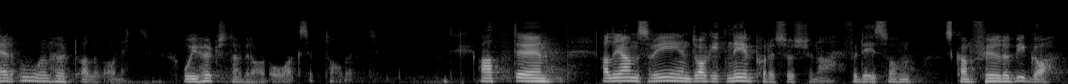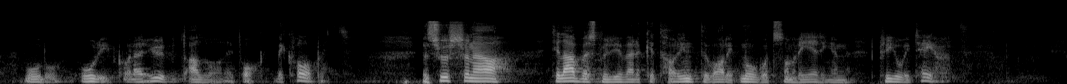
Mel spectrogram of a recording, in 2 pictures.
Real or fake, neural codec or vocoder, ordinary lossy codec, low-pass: fake; codec, 16 kHz, 0.5 kbps, X-Codec, HuBERT features, trained on LibriSpeech; none; none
